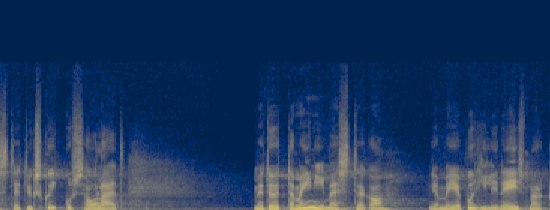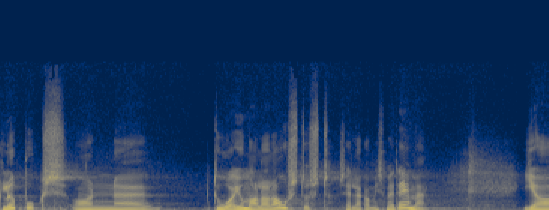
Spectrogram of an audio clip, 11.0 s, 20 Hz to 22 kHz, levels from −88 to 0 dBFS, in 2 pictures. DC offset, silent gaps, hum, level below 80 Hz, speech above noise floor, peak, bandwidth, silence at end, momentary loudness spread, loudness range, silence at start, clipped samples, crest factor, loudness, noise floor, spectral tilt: under 0.1%; none; none; -58 dBFS; 34 dB; -8 dBFS; 13 kHz; 0 s; 20 LU; 3 LU; 0 s; under 0.1%; 18 dB; -25 LUFS; -58 dBFS; -5.5 dB/octave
